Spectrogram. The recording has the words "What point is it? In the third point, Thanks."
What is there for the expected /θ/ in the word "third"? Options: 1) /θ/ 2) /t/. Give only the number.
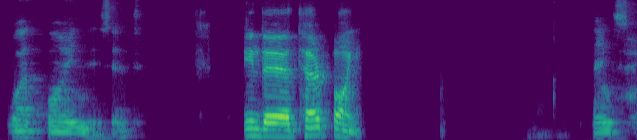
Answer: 2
